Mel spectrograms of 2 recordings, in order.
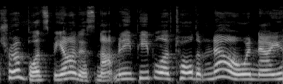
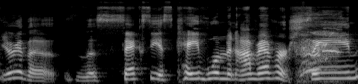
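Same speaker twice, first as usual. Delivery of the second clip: put-on slow hillbilly drawl. Retelling what a man said when he called her, in a hillbilly accent. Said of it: "the hillbilly accent".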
